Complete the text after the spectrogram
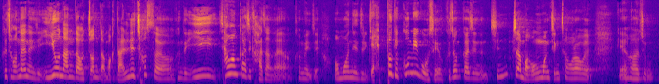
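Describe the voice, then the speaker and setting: Woman pastor lecturing in a church hall, lively and questioning, voice sits a bit high. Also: fairly quick, few pauses. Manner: animated, acts out quoted dialogue in changing voices; asks the audience questions. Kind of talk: seminar lecture to a congregation.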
